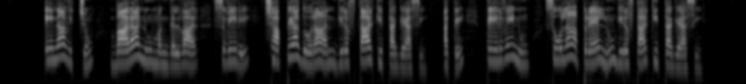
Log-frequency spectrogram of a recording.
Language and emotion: Punjabi, neutral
